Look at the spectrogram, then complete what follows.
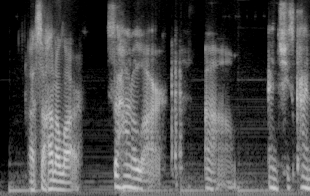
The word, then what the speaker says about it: Sahannalar: Sahana Lar.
